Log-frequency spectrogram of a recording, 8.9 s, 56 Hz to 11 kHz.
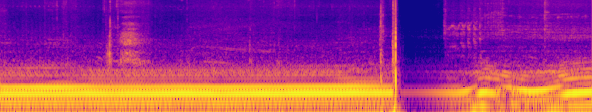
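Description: Nissan Skyline GT-R R34's RB26DETT twin-turbo straight-six idling steadily. About six seconds in there is a sharp click and a brief dip, then the engine note rises and falls repeatedly as it is revved.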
